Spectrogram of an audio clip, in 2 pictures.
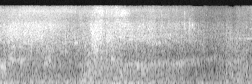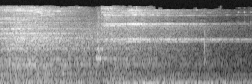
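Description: A sword clashes and rings out with a burst of sparks.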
